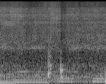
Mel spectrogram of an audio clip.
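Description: Food sizzles continuously while being stirred in a frying pan, a dense, loud frying hiss with brief scraping stir sounds.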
